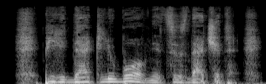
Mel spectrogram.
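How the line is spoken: Quiet whisper. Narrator (Russian): тихо прошептал

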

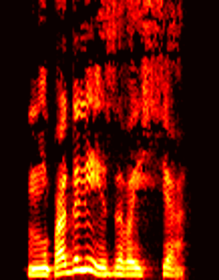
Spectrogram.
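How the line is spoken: Purring cat. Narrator (Russian): мурлыкнул кот

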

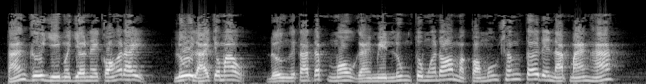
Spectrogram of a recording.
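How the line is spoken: Shouted rebuke. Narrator (Vietnamese): Có tiếng quát lại

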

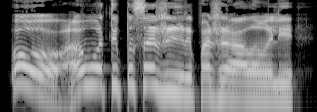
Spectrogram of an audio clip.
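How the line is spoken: Guffawing big man. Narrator (Russian): хохотнул высоченный бородач

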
